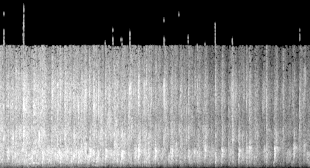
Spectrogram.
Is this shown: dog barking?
no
